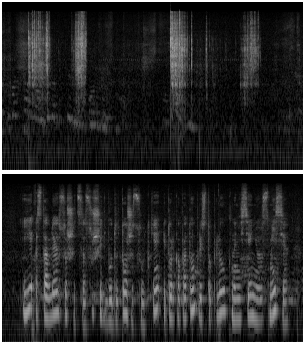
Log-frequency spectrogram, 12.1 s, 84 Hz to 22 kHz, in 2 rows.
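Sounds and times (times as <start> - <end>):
rustling and scraping on cloth: 2.7 - 5.9.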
